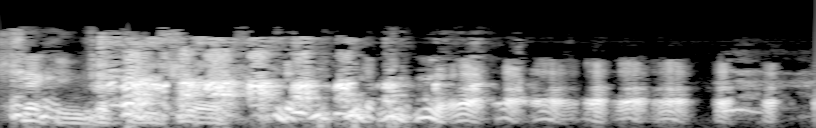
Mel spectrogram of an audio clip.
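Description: A person laughing loudly with some speech, the laughter breaking into quick, even pulses in the second half.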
